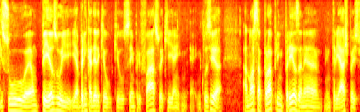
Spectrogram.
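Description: A man with a fairly low pitch speaks at a moderate pace with ordinary pitch variation and an unremarkable speaking voice, recorded very cleanly against a silent background. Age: 50s. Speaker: media company director. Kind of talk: casual chat.

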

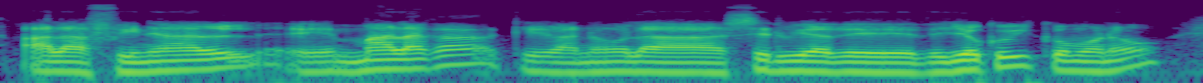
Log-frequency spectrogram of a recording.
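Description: The speaker goes at a moderate pace with ordinary pitch variation. The background is quiet. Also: man. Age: 40s. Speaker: sports radio host. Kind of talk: live radio sports talk. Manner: animated.

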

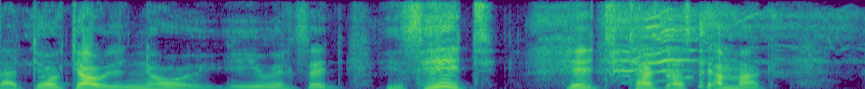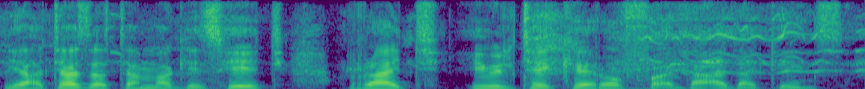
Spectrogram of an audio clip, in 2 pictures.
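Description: Here a man with a Zulu accent talks in a high pitch. His pitch varies in an ordinary way. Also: moderate pace, dry, close sound with no echo. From KwaZulu-Natal, South Africa. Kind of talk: radio interview. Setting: studio. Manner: animated.

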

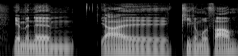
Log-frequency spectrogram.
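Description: A man speaks with fairly even intonation. The recording is very clean, with a silent background. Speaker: football podcast co-host. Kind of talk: casual sports chat.

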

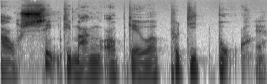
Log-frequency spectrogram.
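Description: Pitched fairly low, a man talks very slowly with ordinary pitch variation, the sound dry and close with no echo. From Denmark, Copenhagen area. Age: 50s. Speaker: podcast host and interviewer. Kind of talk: interview. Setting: politician's office.

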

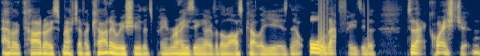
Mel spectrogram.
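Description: With an Australian accent, a man at a medium pitch speaks very fast in fairly even intonation, the sound dry and close with no echo. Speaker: market strategist and podcast co-host. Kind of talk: casual chat.

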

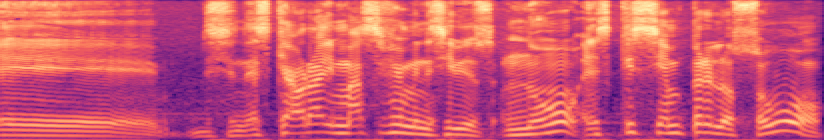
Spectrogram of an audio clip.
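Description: Noticeable background noise fills the space behind a man. His intonation is lively and his pace moderate. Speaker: TV presenter. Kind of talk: interview.

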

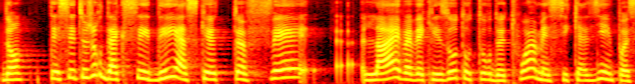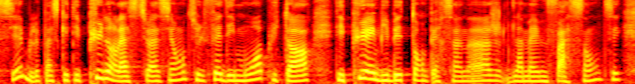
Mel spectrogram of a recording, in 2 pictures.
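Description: A woman speaks in a normal speaking voice at medium pitch and a moderate pace. Her intonation is lively, and the sound is dry and close with no echo. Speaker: actress. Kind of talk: casual discussion.

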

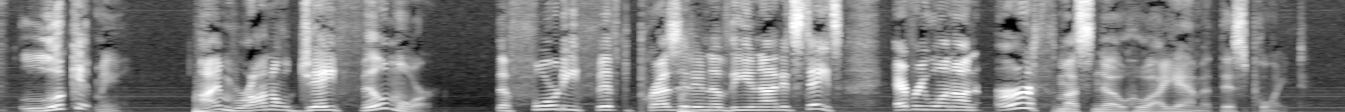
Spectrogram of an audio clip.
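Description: A man's put-on character voice, high-pitched with big pitch swings, a bright, sharp tone and a fairly slow pace

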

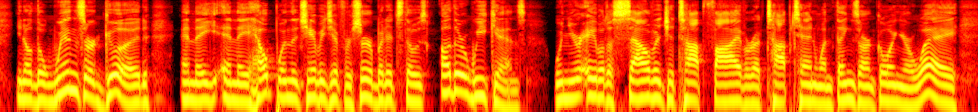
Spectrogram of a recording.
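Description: A man with a plain, everyday voice speaks fairly quickly at a fairly high pitch. His loudness stays very even and his pitch varies in an ordinary way. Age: 30s. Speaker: motorsport podcast co-host. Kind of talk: casual sports discussion.

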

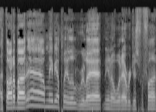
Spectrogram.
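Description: Recorded in a dry, close sound with no echo, a man speaks with lively intonation. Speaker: sports radio host. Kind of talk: sports hype monologue, theatrical Vegas-style build-up, then casual sports talk. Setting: live radio show on location in Las Vegas. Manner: dramatic, animated, building like a ring announcer.

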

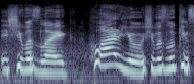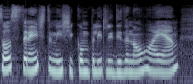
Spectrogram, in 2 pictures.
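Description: The speaker's intonation is lively, with noticeable background noise behind it. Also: woman. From Ukraine, Kyiv. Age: 30s. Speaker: returning refugee. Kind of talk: interview. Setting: on a train.

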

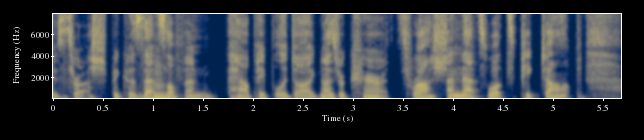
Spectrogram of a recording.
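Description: A woman's very deep, low voice with vocal fry and an Australian accent, fairly quick, with ordinary pitch variation, dry and close with no echo on a very clean recording with a silent background. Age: 40s. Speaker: diabetes advocate with type 1 diabetes. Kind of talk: casual interview chat. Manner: animated.

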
